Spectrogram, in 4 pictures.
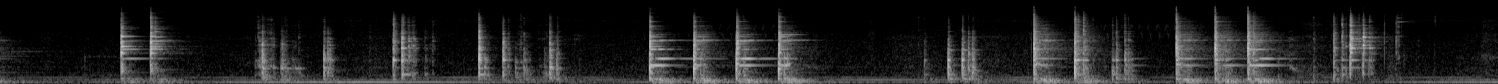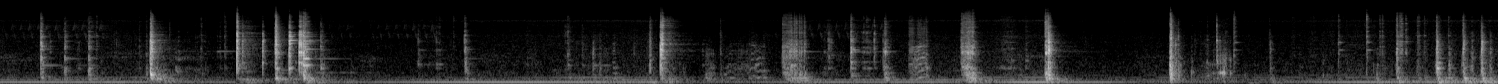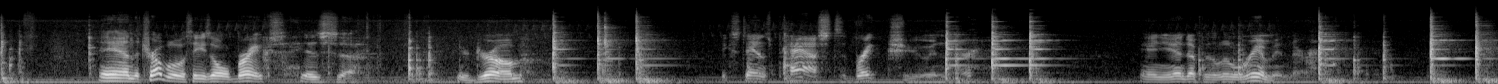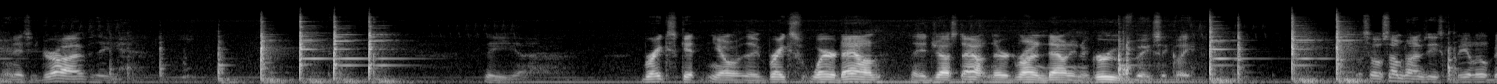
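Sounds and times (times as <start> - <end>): hammer striking metal brake drum: 6.5 - 8.2, 35.5 - 36.8, 39.4 - 40.8, 43.1 - 43.6, 44.3 - 45.1, 47.2 - 49.2, 57.0 - 58.6.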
